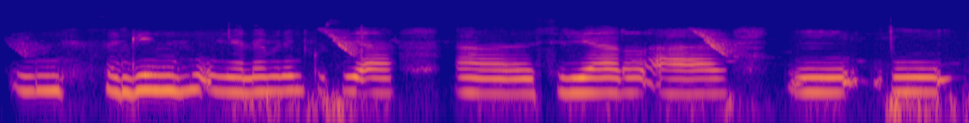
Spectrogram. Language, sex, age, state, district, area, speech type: Santali, female, 30-45, West Bengal, Birbhum, rural, spontaneous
